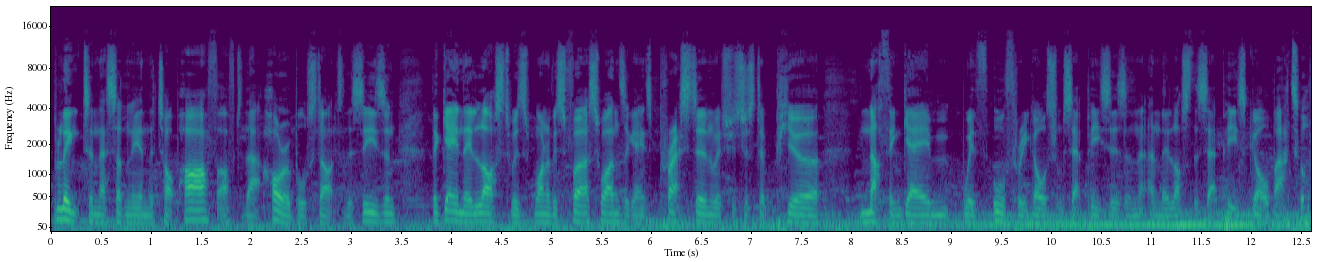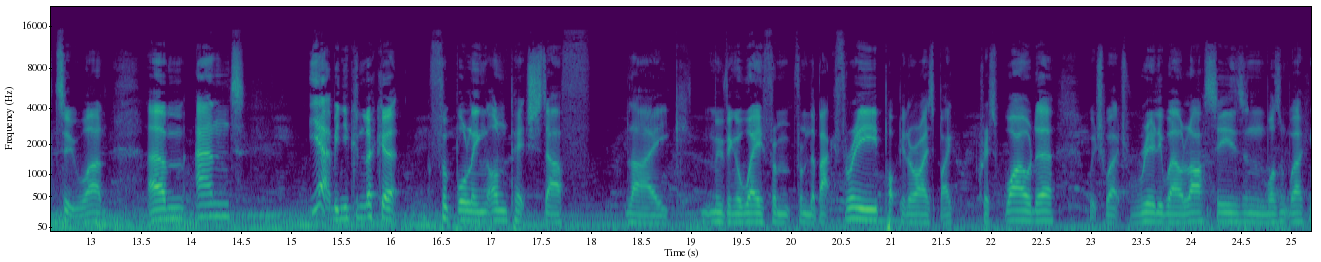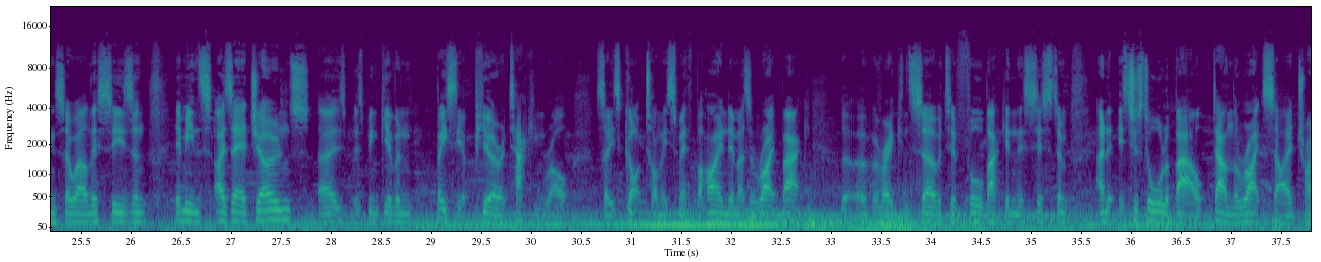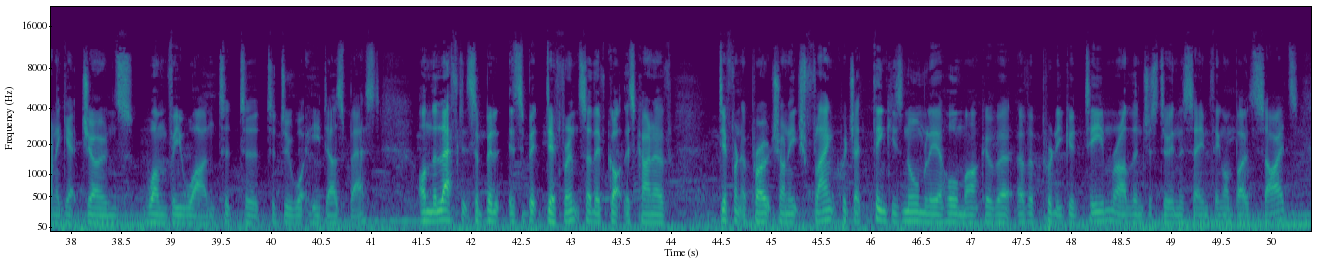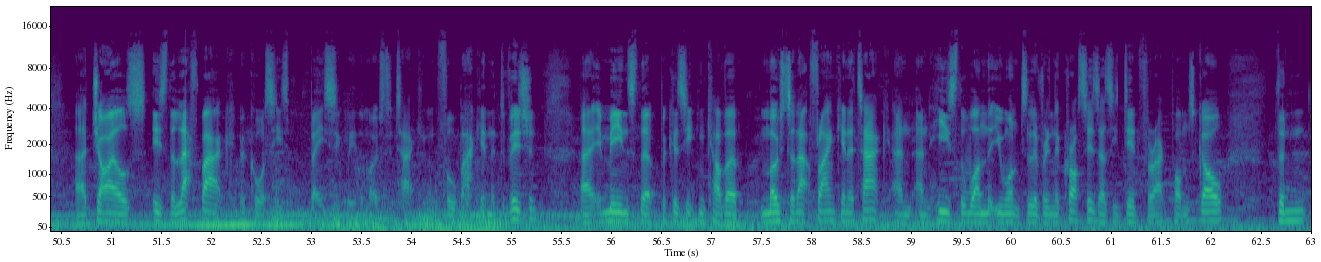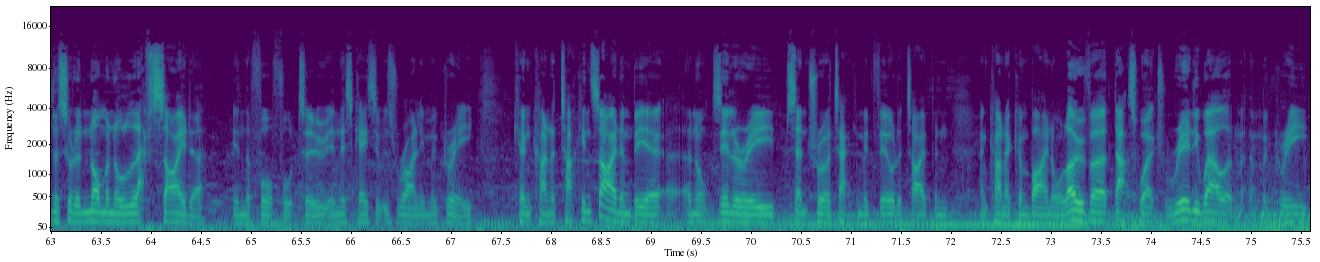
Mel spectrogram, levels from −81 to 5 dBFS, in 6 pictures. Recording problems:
murmuring crowd; faint; throughout; 25 dB below the speech
low rumble; faint; throughout; 20 dB below the speech

